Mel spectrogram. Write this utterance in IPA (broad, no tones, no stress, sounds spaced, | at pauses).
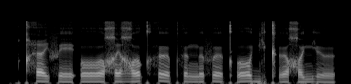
qʰ iː f eː ʔ oː χ i ʁ o kʰ ɵː pʰ ɵ ŋ ɵ f ɵː kʼ oː bʲ e kʼ ɵː χ ɵ mʲ ɵː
